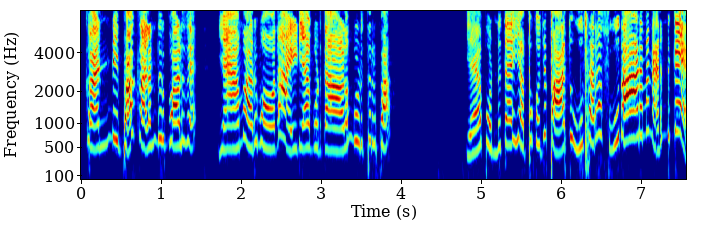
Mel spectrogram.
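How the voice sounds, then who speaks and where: A woman voicing a scheming, gossiping old village woman in a comic skit, with a shrill, chattering manner. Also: expressive, a little fast. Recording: noisy home recording.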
